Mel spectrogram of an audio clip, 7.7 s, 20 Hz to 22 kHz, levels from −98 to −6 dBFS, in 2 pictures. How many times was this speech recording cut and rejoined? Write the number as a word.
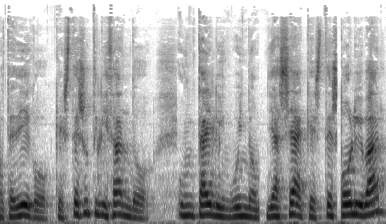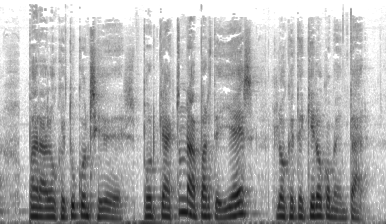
six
